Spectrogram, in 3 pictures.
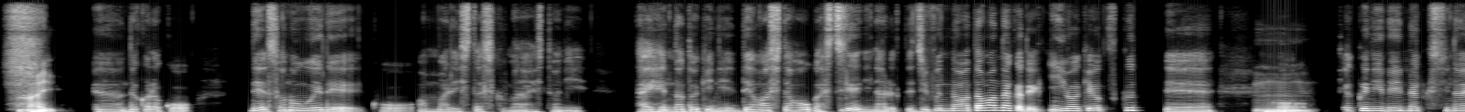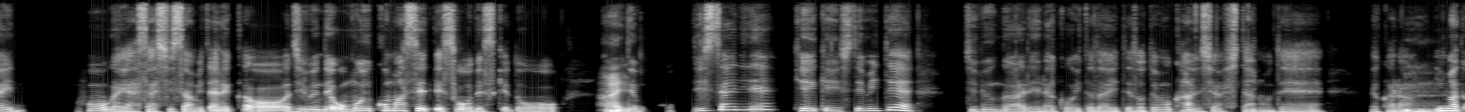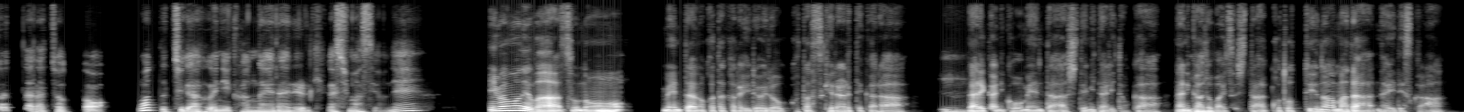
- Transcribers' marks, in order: none
- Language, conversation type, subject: Japanese, podcast, 良いメンターの条件って何だと思う？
